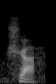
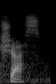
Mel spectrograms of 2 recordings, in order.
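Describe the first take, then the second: First: The word is one syllable with no final consonant. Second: The word is one syllable ending in s. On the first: "it gets even shorter than chasse" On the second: "One syllable, quick, gets the job done"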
